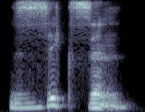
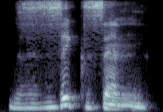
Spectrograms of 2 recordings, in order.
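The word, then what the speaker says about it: sechzehn: Y luego el 16 que se pronuncia como Zigzen, Zigzen.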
